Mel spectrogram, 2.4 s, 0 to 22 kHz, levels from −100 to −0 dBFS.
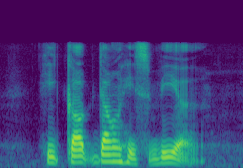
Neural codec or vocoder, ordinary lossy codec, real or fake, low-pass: none; none; real; none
